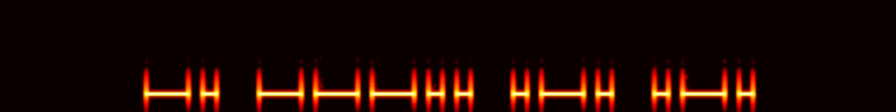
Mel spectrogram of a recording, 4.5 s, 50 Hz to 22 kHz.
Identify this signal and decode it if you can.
Morse code, heard as a keyed tone, about 17 wpm, 700 Hz. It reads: N8RR
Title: Easy Call Signs Repeated 3x - 17wpm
